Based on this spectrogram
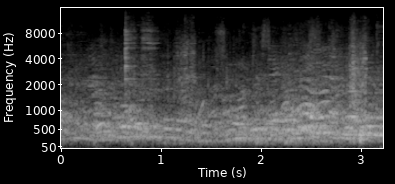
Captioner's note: chatter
